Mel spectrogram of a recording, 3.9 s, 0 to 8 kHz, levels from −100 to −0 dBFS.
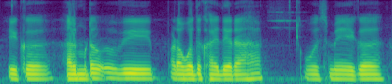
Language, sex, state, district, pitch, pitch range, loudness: Hindi, male, Punjab, Pathankot, 125 Hz, 125-130 Hz, -14 LUFS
